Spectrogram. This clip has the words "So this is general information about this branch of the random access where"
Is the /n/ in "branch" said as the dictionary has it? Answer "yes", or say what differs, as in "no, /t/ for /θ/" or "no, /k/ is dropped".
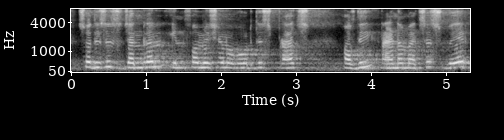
no, /n/ is dropped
